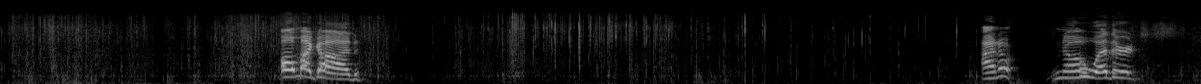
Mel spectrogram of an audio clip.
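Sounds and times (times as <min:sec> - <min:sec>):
plastic bag crinkling: 0:00.0 - 0:10.5.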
